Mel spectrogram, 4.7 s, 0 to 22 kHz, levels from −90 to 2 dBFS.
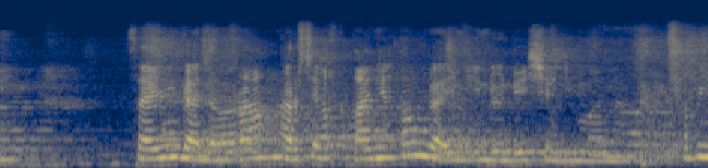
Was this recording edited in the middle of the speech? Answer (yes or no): no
